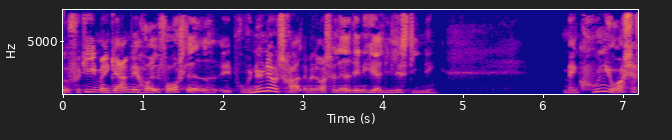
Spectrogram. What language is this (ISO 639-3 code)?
dan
